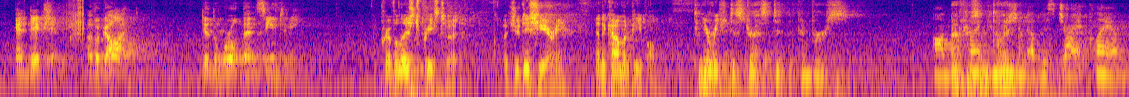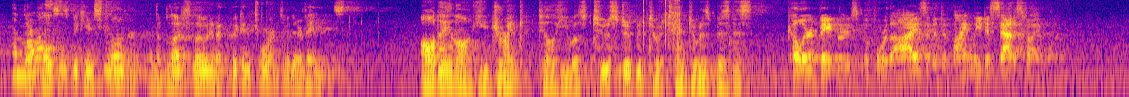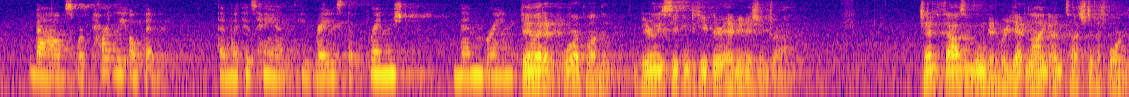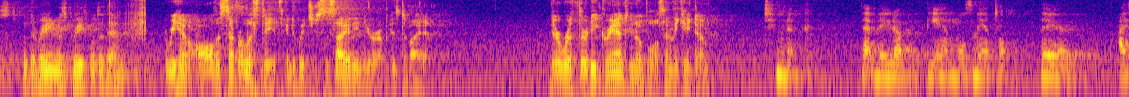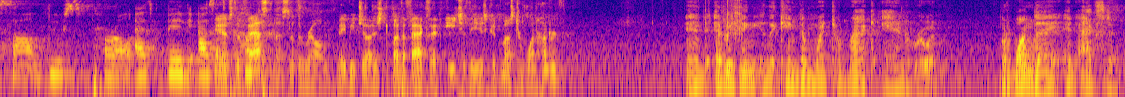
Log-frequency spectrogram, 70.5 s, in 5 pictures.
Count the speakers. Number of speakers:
six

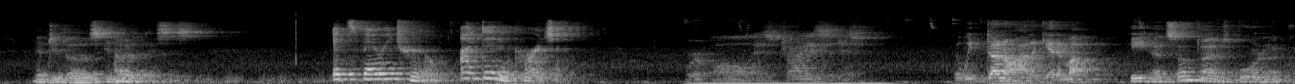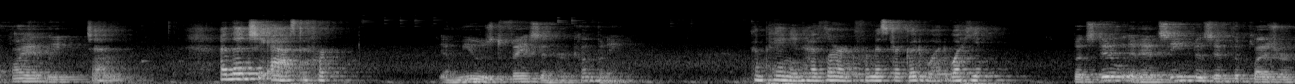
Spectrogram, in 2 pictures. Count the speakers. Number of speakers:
five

